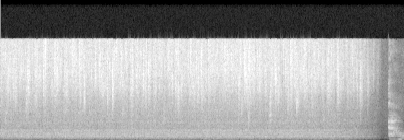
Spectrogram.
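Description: Shower running behind a closed curtain: a steady spray of water that stops suddenly near the end.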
